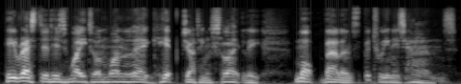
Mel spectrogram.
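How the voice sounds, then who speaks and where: A man narrating a story in a scripted, expressive reading. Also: on the low side, normal speed, no room sound.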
